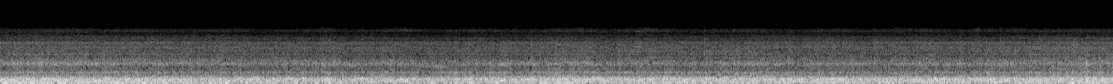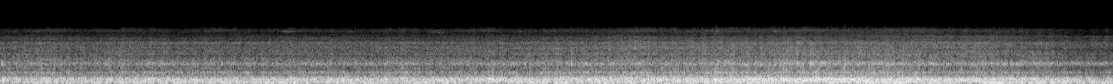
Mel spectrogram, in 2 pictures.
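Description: Freight train of open-top cars rolling past at speed: a steady rumble of steel wheels on the rails with a thin steady ring above it, swelling slightly near the end as the last car, carrying its flashing red end-of-train marker, goes by.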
